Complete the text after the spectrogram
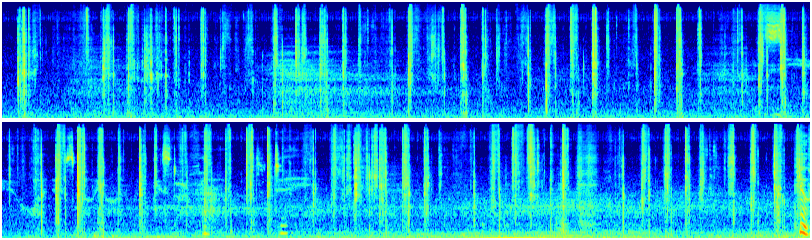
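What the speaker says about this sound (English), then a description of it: "Feel free to fast forward through all the shuffling." Soft, continuous tarot card shuffling with light riffles and taps, quiet and close, running for a long stretch with occasional low thumps.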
